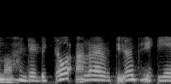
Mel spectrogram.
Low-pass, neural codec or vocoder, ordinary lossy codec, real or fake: 3.6 kHz; codec, 16 kHz in and 24 kHz out, 0.6 kbps, FireRedTTS-2 codec; none; fake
